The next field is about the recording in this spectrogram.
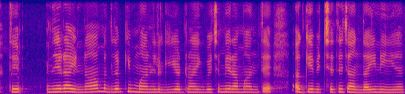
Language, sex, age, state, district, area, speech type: Dogri, female, 18-30, Jammu and Kashmir, Samba, rural, spontaneous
